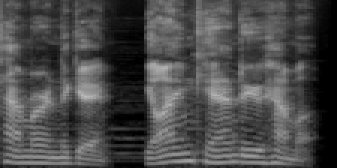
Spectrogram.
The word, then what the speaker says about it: Imcando: So I paid Romano for his services and received the best hammer in the game, the Imcandu hammer. Unless you're not into having fun and want to pronounce it Imcando for some reason.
